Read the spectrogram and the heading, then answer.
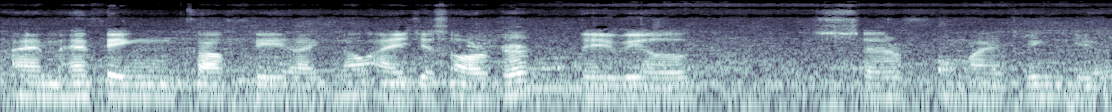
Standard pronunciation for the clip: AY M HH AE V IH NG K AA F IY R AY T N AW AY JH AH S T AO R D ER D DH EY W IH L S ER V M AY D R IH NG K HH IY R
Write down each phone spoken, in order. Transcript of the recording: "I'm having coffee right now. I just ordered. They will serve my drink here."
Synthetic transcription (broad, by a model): AY M HH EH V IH NG K AA F IY L AY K N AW AY JH AH S T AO R D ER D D EY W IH L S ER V M AY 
